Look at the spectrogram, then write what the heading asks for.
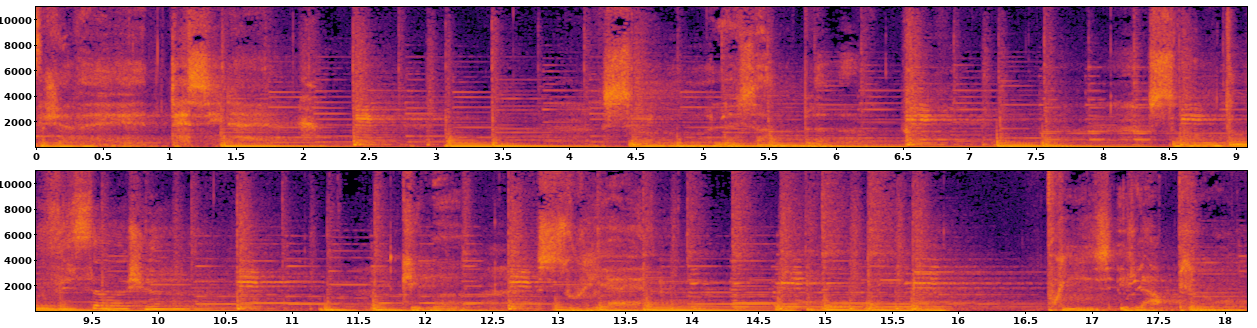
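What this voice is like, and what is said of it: Sings French with British accent. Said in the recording (French): “avec son accent délicieusement british”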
